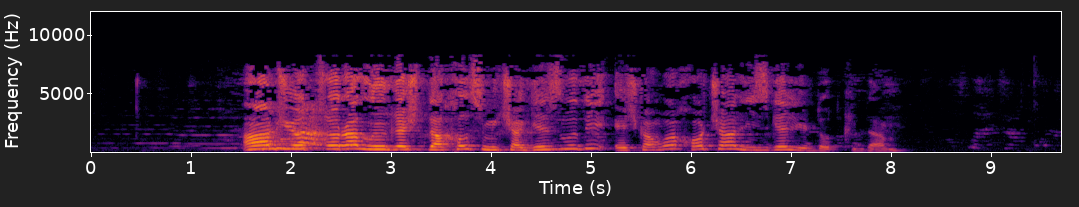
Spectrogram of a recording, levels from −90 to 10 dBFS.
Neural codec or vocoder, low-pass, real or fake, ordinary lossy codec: none; 10.8 kHz; real; MP3, 32 kbps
